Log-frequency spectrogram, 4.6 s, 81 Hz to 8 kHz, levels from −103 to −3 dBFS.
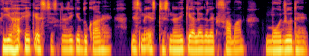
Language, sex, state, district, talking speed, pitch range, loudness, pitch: Hindi, male, Jharkhand, Ranchi, 180 wpm, 140-150 Hz, -17 LUFS, 145 Hz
